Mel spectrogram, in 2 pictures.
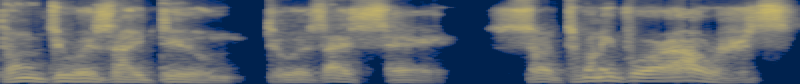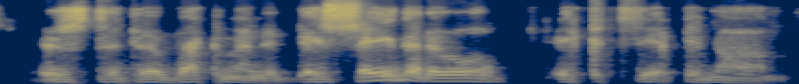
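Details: Adult man about two years after total laryngectomy for head and neck cancer, speaking via tracheoesophageal puncture voice prosthesis while finger-occluding his stoma/HME; tracheoesophageal voice after laryngectomy.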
